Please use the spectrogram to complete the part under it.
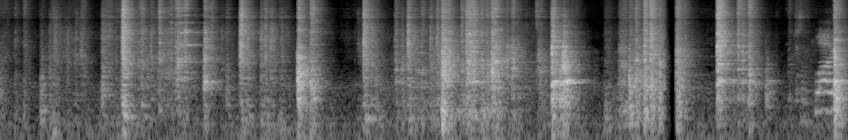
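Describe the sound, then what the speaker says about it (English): Ceramic bowls and plates are lifted out and set down in a kitchen, with repeated clinks and knocks in an uneven rhythm, close and fairly loud, with a voice speaking in between. "let me grab a couple bowls"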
